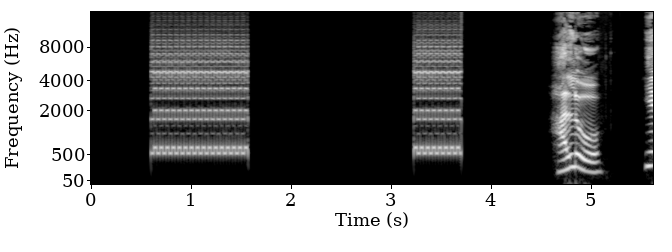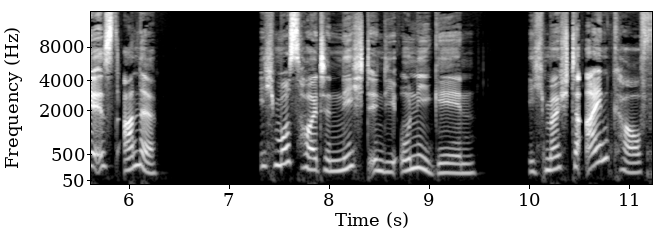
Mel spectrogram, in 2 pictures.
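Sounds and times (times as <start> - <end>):
telephone ringing as someone calls a friend: 0.6 - 1.6, 3.2 - 3.8
speech: 4.6 - 6.4, 7.3 - 11.2.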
